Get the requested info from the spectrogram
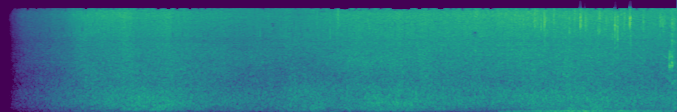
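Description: Ocean surf breaking on rocks, fading in from silence and swelling and ebbing, with a deep low rumble building over the last two seconds.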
